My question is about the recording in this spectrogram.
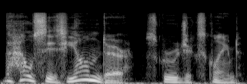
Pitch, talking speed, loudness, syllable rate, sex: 125 Hz, 145 wpm, -17 LUFS, 4.9 syllables/s, male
